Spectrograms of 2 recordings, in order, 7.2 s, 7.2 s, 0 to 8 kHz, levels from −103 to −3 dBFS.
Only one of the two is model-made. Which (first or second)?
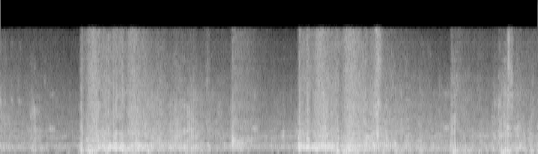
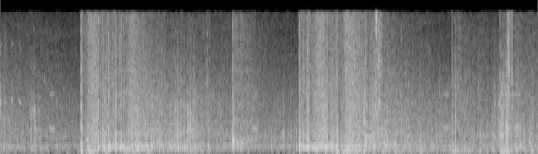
first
